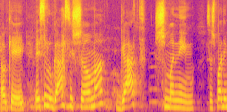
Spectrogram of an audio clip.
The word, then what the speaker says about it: גת שמנים: Ok, esse lugar se chama Gat Shmanim. Vocês podem pronunciar Shmanim?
